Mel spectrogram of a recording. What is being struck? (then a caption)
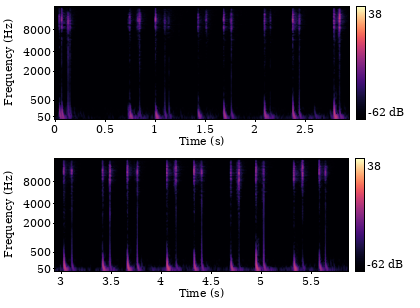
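Two plastic ping pong balls. Two small hollow orange plastic ping pong balls, held in the fingers close to the microphones, are tapped and rubbed with the fingertips. The result is a loose, uneven run of soft, dull, low thumps, each with a faint high click, over a quiet steady hum.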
